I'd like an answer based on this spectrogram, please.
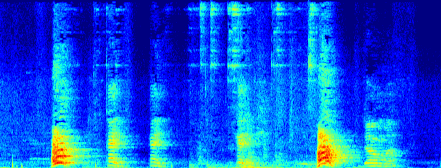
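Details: Three-month-old Labrador Retriever puppy playing with a grandmother and asking for tea gives a series of short, sharp barks and yips, two of them loud, spaced irregularly over four seconds, with a woman speaking between them.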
